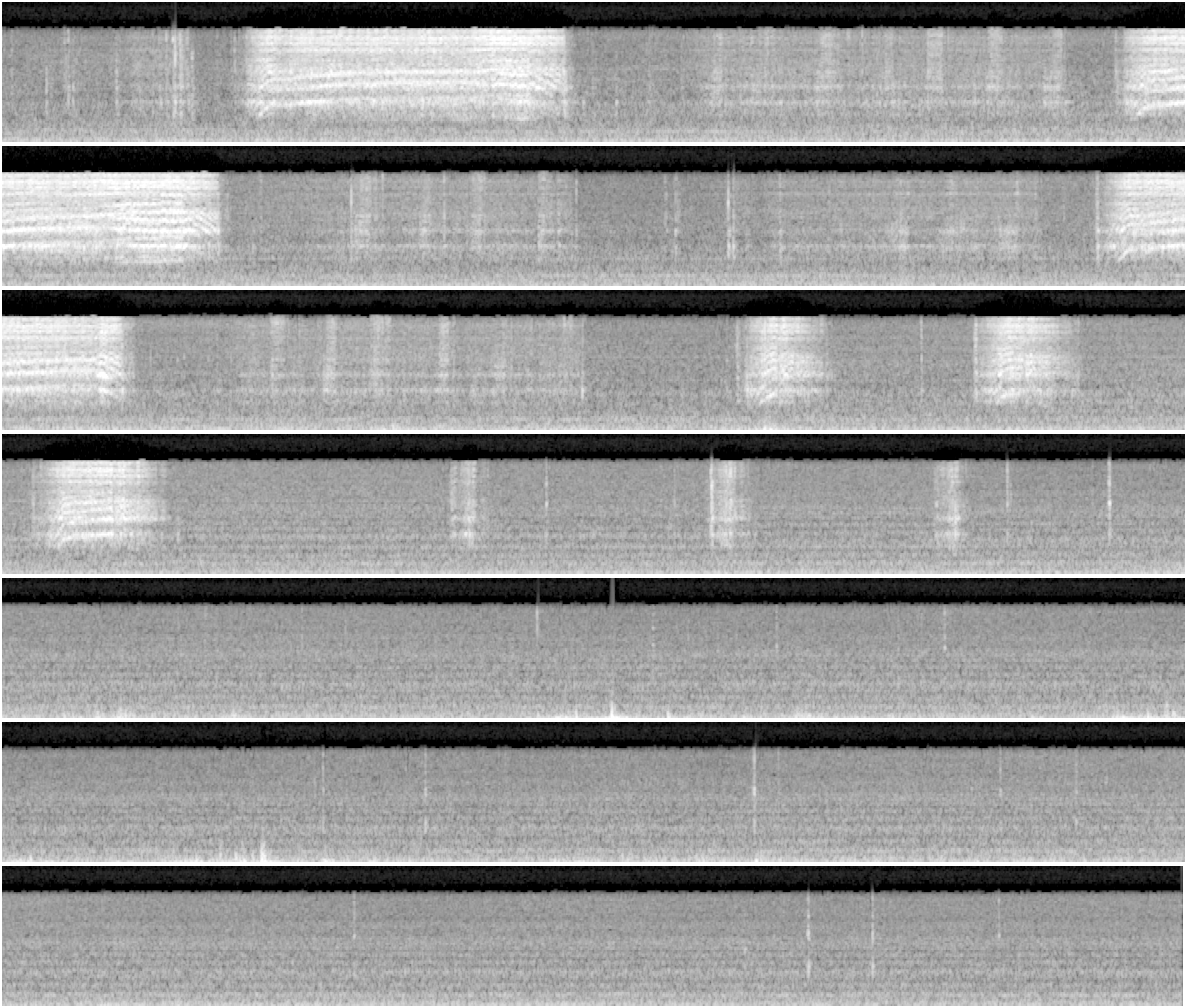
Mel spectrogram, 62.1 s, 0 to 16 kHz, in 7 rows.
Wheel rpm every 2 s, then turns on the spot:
30, 130, 20, 20, 110, 40, 10, 10, 60, 50, 20, 10, 10, 30, 0, 0, 0, 0, 0, 0, 0, 0, 0, 0, 0, 0, 0, 0, 0, 0, 0.
4-8 10-16 18-22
